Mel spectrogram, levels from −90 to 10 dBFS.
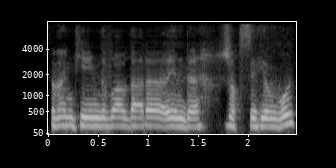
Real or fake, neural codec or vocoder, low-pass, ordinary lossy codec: fake; codec, 16 kHz, 1.1 kbps, Voila-Tokenizer; none; none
